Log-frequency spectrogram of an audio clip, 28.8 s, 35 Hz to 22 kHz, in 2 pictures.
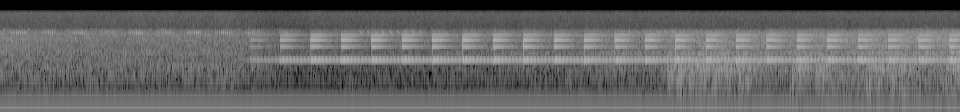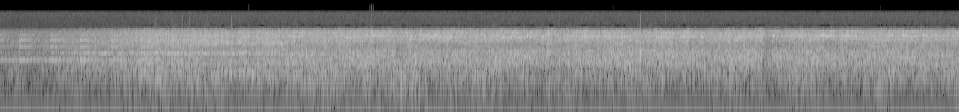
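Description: Japanese level-crossing alarm bell ringing at about two strokes a second from about four seconds in. Then a container freight train hauled by an EF81 electric locomotive comes closer and runs past, its rumble and wheel noise growing loud and drowning out the bell from about halfway through.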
